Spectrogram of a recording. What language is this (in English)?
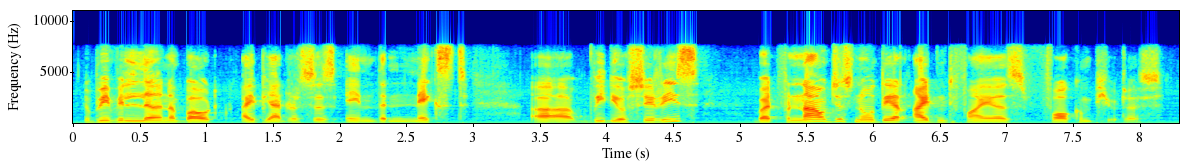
English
